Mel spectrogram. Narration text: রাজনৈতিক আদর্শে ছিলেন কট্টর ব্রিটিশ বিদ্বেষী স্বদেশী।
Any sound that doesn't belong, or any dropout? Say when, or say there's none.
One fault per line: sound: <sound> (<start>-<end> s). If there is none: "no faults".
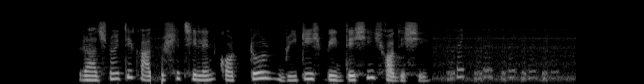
sound: dropout (1.5-1.6 s)
sound: laugh (4.5-5.6 s)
